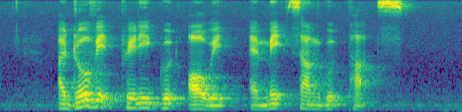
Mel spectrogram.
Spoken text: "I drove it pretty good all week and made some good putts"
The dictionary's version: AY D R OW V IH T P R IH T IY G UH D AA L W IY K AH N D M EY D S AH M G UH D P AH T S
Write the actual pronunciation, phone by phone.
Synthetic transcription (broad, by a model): AY D R OW V IH T P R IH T IY G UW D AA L W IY AH N M EY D S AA M G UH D P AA T S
